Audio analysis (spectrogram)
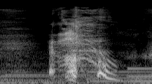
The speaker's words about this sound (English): Okay. Hopefully that's the only sneeze for this episode.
